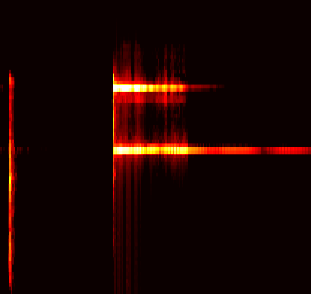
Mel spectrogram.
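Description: A couple of light clicks, then a single high, bell-like metallic ring struck once, sounding suddenly and fading away over about three seconds.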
